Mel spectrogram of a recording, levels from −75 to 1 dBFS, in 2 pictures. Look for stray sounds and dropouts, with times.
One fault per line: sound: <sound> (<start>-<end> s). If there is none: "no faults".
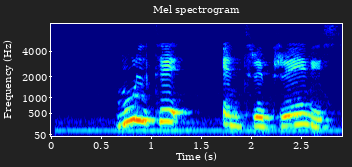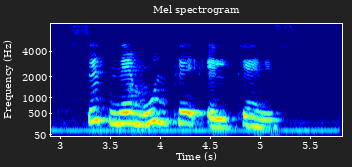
no faults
